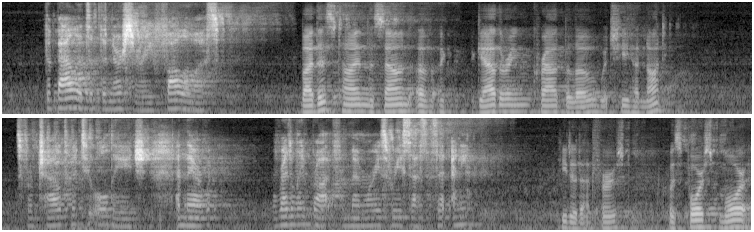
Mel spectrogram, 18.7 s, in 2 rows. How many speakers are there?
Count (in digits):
2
